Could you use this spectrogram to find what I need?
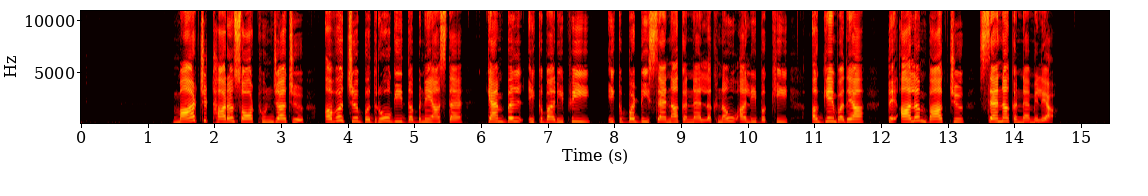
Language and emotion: Dogri, neutral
